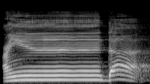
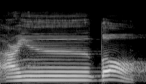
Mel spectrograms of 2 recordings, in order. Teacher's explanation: Huruf dalnya tidak perlu dibaca tebal. Huruf dal jangan sampai tertarik menjadi tebal.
